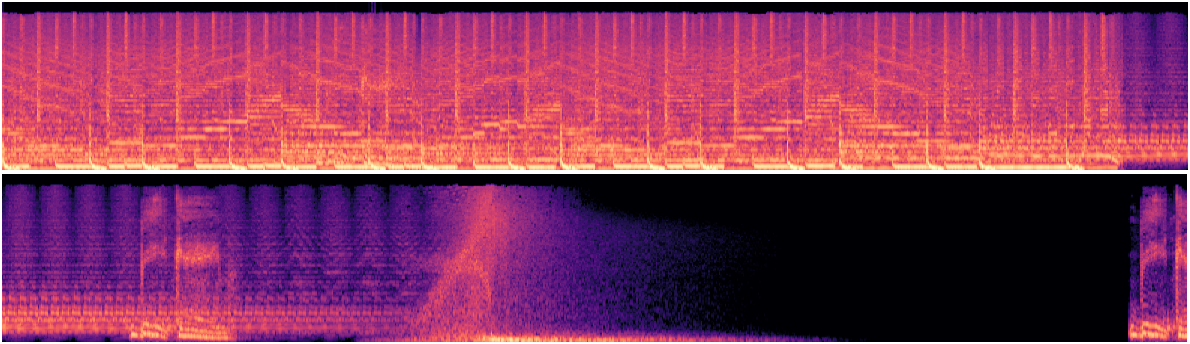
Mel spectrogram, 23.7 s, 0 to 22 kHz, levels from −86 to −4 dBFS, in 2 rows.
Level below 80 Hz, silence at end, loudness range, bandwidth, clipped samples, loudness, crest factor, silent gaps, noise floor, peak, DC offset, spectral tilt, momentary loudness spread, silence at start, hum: -18 dBFS; 0 s; 13 LU; 17 kHz; under 0.1%; -12 LUFS; 12 dB; 20.93-23.00 s; -89 dBFS; 0 dBFS; under 0.1%; -4.5 dB/octave; 16 LU; 0 s; none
